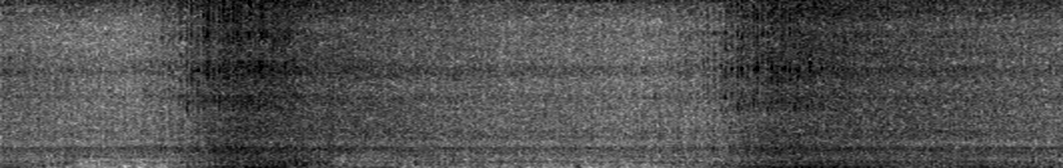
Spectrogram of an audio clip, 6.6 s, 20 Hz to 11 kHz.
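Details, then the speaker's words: Allis-Chalmers 440 tractor after repairs for loping and power loss: big diesel starts readily and settles into a steady, even idle with a couple of smooth rev swells and quick throttle response; running healthy. "It It [clears throat] sure started up differently. Start it up real good. And also, like I said, it idles good."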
